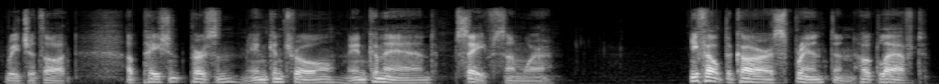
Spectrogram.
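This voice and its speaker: A man's voice: low-pitched, bright, forceful tone, breathy edge, no room sound, clean studio sound. A man reading scripted thriller narration as an audiobook narrator.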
